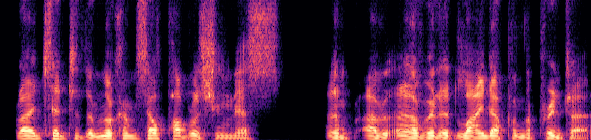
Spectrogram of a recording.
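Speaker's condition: Cleft lip and palate; surgery as a child; speech impediment

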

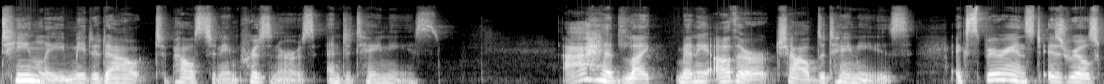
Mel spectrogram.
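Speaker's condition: No condition

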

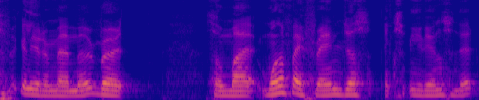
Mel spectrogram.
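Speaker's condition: Cleft palate; nose previously tilted

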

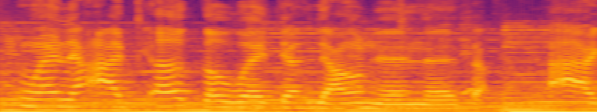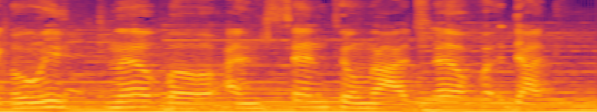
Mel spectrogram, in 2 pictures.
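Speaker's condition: Cerebral palsy; cerebral palsy from birth

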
